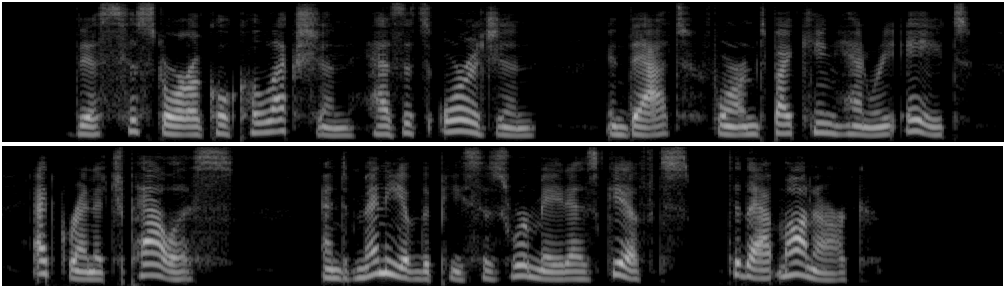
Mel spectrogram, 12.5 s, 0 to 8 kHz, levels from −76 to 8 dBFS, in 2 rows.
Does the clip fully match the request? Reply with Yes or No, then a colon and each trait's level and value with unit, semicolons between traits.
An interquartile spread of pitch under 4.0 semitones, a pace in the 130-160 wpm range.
No: average, 5.1 semitones; slow, 135 wpm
